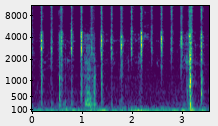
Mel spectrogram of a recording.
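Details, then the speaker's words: 2008 Chevy HHR LT after aftermarket radio install, which loses the factory chimes; with left and right blinkers on, the relay gives crisp even ticks about two and a half per second: turn signal relay clicking normally. "when i hit the blinkers now left blinker right blinker i can't do the hazards because i don't have the button in there but what happens is this relay right here clicks"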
